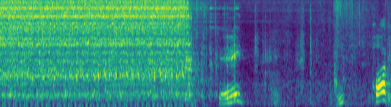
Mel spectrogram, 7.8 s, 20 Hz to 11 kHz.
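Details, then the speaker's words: 2012 Husqvarna riding mower, flood survivor with mud on the carburetor: small twin catches and runs rough a few seconds on primed fuel, then dies. Owner suspects water in the carburetor float bowl and plans to drain it. "that there is water in the float bowl on the carburetor that's very possible in which case it means we're going to have to take the hood right off and drain the carburetor"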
